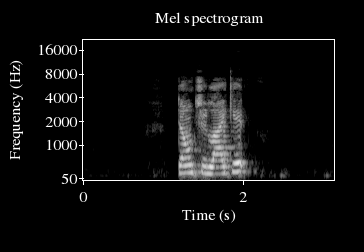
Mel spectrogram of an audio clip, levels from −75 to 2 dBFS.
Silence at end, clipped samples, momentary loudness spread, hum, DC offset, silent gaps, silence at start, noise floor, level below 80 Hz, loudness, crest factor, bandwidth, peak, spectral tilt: 1.1 s; under 0.1%; 6 LU; none; under 0.1%; none; 1.2 s; -74 dBFS; -64 dBFS; -16 LUFS; 18 dB; 9.2 kHz; -2 dBFS; -4 dB/octave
